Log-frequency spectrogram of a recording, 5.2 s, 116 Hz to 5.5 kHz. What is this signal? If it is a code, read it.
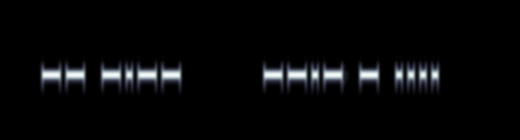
Morse code, heard as a keyed tone, about 20 wpm, 700 Hz. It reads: MY QTH
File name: UK MASTER QSOs TRAINING / 20WPM / UK MASTER QSOs 0011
